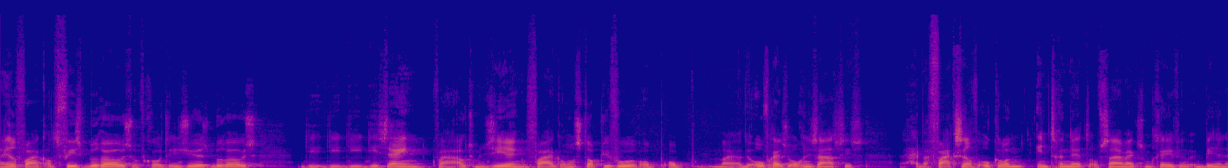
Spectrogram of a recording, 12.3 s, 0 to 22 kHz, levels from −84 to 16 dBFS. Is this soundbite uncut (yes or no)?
yes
